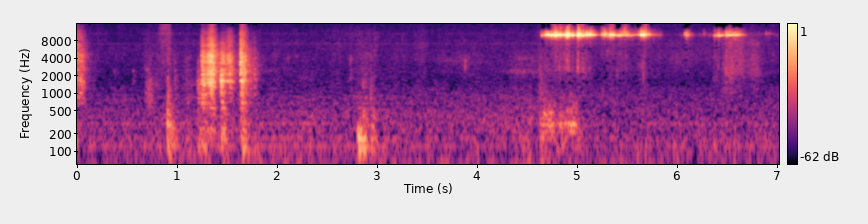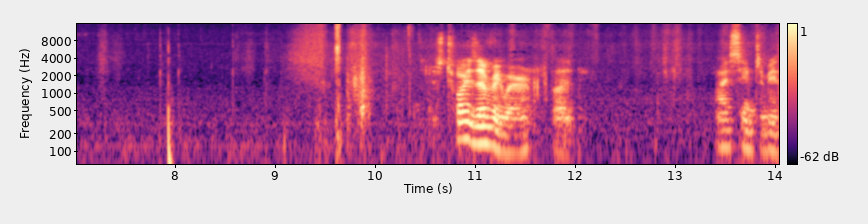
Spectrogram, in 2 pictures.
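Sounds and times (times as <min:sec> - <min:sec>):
toy jingling rattle: 0:04.6 - 0:05.8, 0:06.4 - 0:06.7.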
